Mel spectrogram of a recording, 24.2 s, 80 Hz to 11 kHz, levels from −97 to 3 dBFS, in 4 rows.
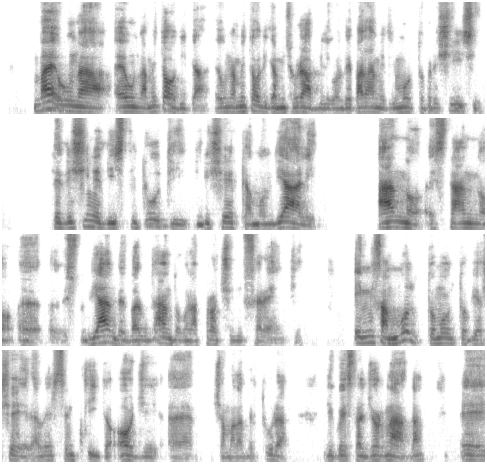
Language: Italian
